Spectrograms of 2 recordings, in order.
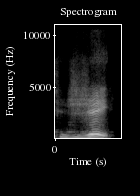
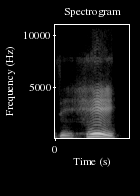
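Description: First: G said the Portuguese way, "zheh", with a buzzed start; Portuguese letter name. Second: G said the Spanish way, "heh", with an aspirated start; Spanish letter name. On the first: Teacher showing students the Portuguese letter, G as buzzed "zhê". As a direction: say G as "zhê", like French j. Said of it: "Em português se diz". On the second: Teacher contrasting alphabets for students, G in Spanish pronunciation. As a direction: say G as Spanish "ge", breathy h sound first. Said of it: "Em espanhol se diz". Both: Shown as a demonstration.

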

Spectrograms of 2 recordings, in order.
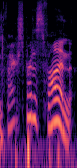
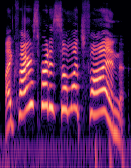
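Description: First: Said in the usual way. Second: Higher, drawn-out enthusiasm; gleeful emphasis. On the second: Real, not acted. Player tells viewers how fun fire spread is, gleeful. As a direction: gush about it, stretching the words. Repeats it with mounting relish.

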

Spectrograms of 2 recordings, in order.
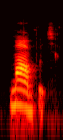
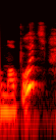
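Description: First: «мабуть» as a loud МА-буть; stress on first syllable. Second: «мабуть» as ма-БУТЬ, pitched up; stress on second syllable. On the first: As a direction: put the weight on МА in «мабуть». (наголос на перший склад: «мАбуть») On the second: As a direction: put the weight on БУТЬ in «мабуть». (наголос на другий склад: «мабУть») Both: Shown as a demonstration. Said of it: "наголос".

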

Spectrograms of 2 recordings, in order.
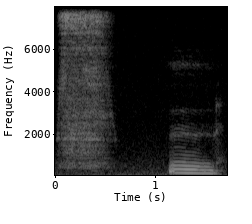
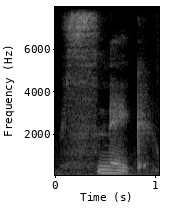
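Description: First: "snake" softly as s, n, long a, k, with gaps; broken into phonemes. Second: Said in the usual way. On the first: Shown as a demonstration. Breaking a word apart for phonics, "snake" segmented. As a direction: pause between the sounds of "snake", very quiet. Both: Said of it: "Now break it".

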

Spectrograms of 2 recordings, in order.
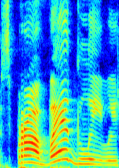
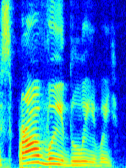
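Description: First: "Справедливий" slowly, with a stressed-sounding clear е after в; е variant. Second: "справидливий" slowly, with a clear и after в; и variant. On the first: Teacher posing a spelling doubt, "Справедливий" drawn out with е. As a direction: say "Справедливий" with an exaggerated ве. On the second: Teacher posing a spelling doubt, "справидливий" drawn out with и. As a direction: say "справидливий" with an exaggerated ви. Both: Shown as a demonstration. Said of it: "Поки що сумніваємось".

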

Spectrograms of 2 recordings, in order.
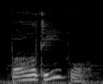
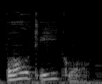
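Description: Both takes have the same delivery.

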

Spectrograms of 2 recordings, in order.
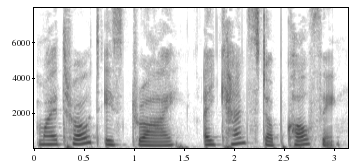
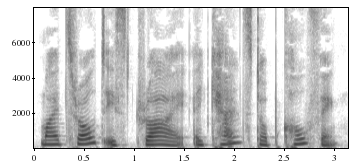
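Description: No difference in how they are said.

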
